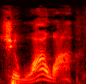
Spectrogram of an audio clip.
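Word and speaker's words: Chiwawa: is by a group called chaha but that's spelled c h i w a w and it's awesome and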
